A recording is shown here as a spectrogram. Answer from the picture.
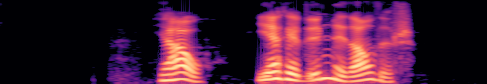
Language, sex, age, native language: Icelandic, female, 50-59, Icelandic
